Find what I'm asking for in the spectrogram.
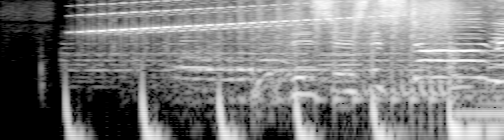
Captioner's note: beeping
